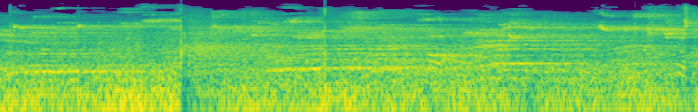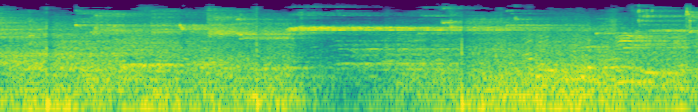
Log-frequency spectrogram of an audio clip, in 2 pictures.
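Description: Live sound of an indoor basketball game on a wooden court: a ball bouncing, players' voices and shouts, and short high squeaks, echoing in a large hall.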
